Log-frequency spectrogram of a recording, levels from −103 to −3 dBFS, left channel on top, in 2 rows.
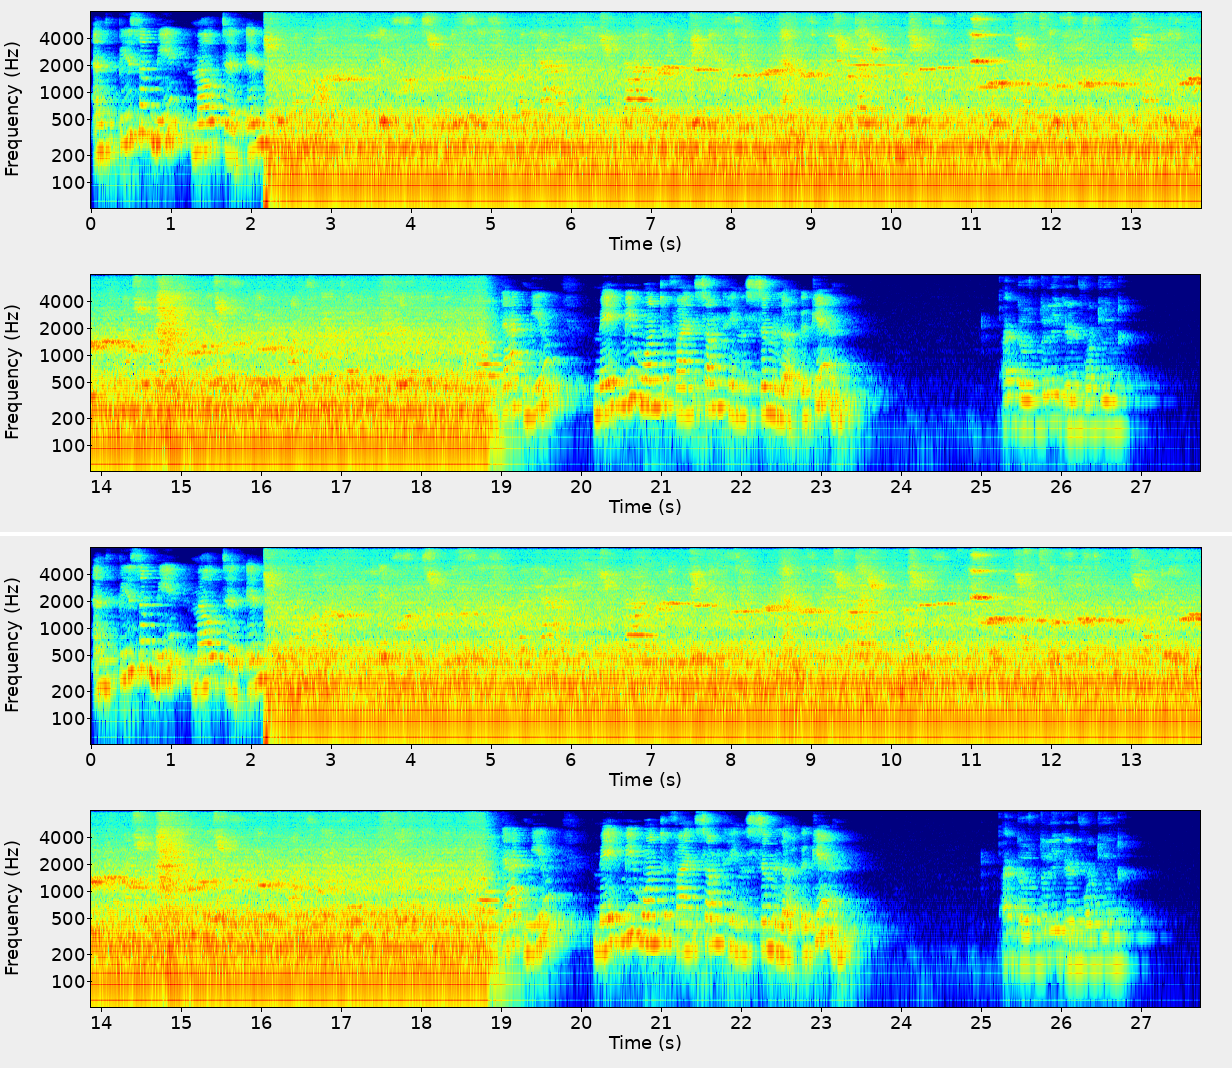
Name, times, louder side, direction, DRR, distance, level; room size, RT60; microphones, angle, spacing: voice 1, 0.0-6.0 6.6-12.6 13.0-14.0 14.3-19.6 20.2-23.3, left 1 dB, 25° left, -6 dB, 0.8 m, -32 dB
sound 1, 2.2-18.8, equal, 20° right, 0.9 m, -25 dB
voice 2, 25.2-26.7, left 3 dB, 35° right, -6 dB, 1.0 m, -39 dB
2.9 x 2.3 x 3.5 m, 0.91 s
head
